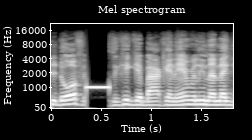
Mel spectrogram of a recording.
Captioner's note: beep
